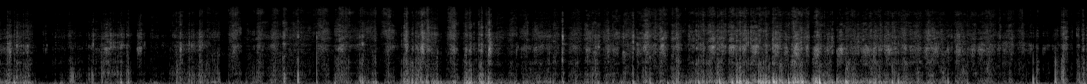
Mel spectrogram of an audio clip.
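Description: Fingertips and short nails scratch and rub the ridges and cone-shaped cup tips of an empty white molded paper pulp egg carton piece. A dense, steady stream of quick dry scrapes and papery crackles fills the clip, with bright hissy texture over a soft low rumble. The rubbing grows a little louder and fuller around the middle to later part, with a few sharper scratches standing out.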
